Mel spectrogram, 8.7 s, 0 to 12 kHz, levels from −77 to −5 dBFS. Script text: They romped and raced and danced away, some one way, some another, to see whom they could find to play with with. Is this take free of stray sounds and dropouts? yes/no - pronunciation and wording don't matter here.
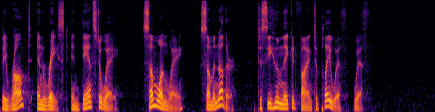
yes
